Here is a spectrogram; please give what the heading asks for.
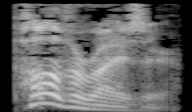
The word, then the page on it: pulverizer: British English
